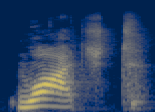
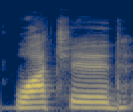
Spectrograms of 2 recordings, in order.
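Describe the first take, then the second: First: The ending is a strong t sound. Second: The ending is not a plain t sound. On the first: The speaker calls it right. "I just made that strong t sound" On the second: The speaker calls it wrong. "notice I did not say"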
